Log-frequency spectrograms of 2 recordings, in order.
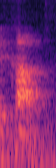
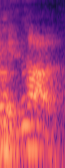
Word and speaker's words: Descartes: We say Descartes in Hebrew. Descartes. Yeah. Descartes. Yeah. Descartes. And the way you write it down has nothing to do with the way you pronounce it, so I'm not going to write it down. Yes. So Yeah. how do you pronounce it in English? It's Descartes. It's the same way.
